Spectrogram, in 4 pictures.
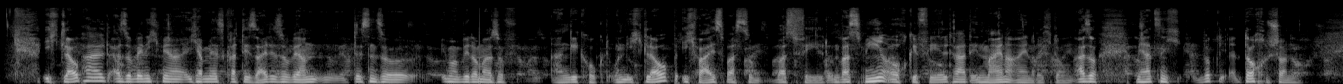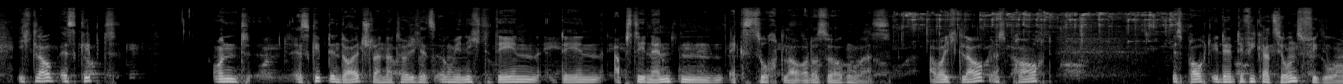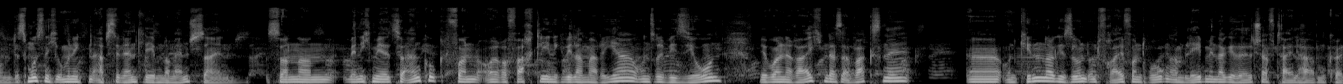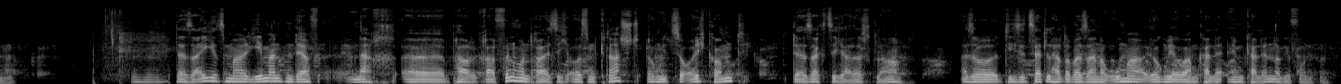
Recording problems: echo of what is said; faint; throughout; 450 ms later, 20 dB below the speech
jangling keys; noticeable; from 22 to 25 s; peak 4 dB below the speech

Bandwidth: 14.5 kHz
